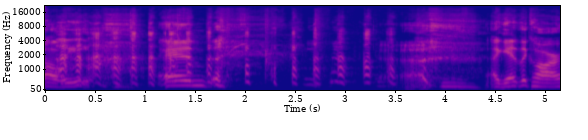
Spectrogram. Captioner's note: laughing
